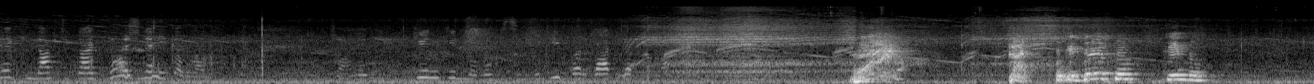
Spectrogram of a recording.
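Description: A young woman shouts angrily nearby.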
